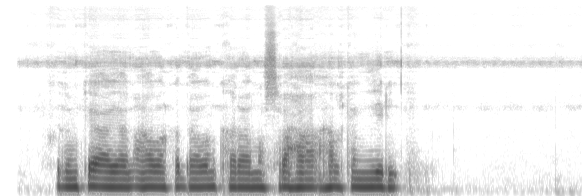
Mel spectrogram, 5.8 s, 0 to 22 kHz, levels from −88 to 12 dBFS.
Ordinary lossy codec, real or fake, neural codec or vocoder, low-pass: none; fake; codec, 44.1 kHz, 7.8 kbps, Pupu-Codec; 19.8 kHz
